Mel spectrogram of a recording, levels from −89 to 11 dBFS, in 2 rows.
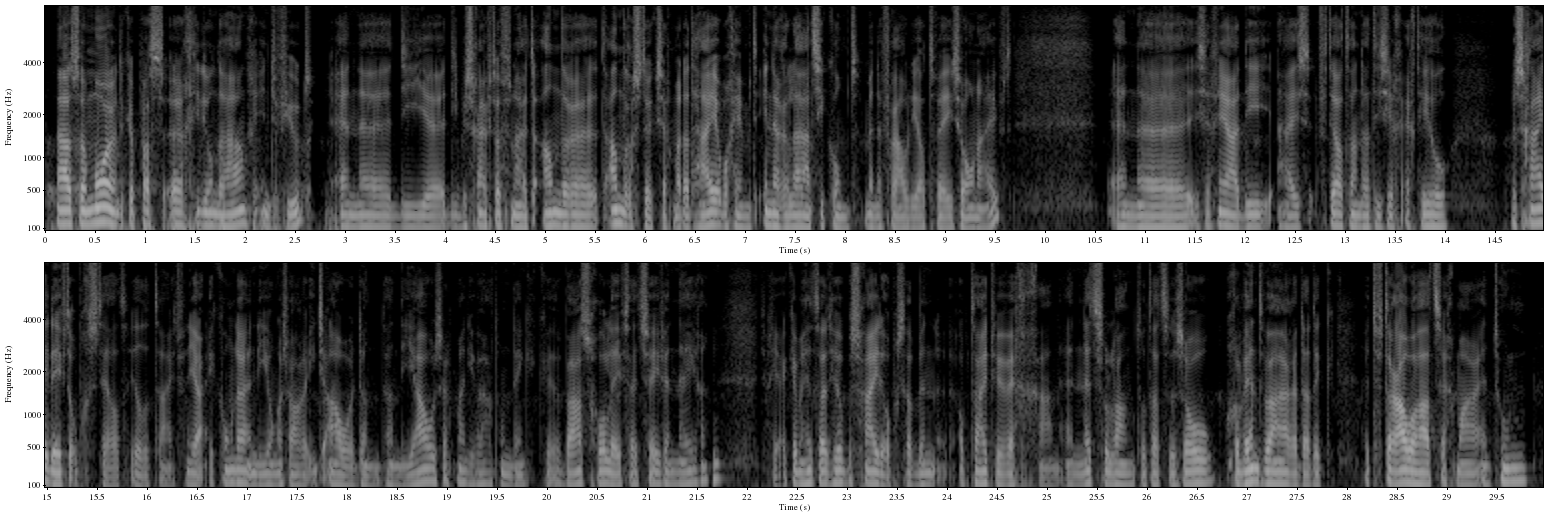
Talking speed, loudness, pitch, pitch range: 260 wpm, -33 LUFS, 110 Hz, 100-120 Hz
